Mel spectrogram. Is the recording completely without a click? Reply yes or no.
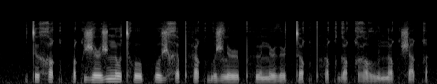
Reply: yes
